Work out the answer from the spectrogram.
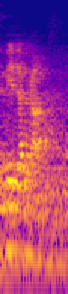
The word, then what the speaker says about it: medaka: In italiano il nome è pesce del riso o metacà, la pronuncia, se vogliamo usare la pronuncia giapponese, è con l'accento finale sulla A, quindi diciamo il nome sarebbe metacà.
